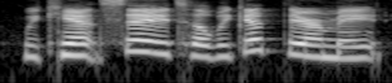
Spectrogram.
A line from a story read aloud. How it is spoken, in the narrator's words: answered the sailor in a cheerful voice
